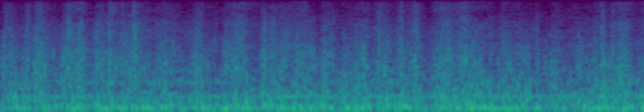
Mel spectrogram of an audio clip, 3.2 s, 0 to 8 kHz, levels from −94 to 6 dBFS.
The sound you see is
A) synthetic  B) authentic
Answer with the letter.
A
